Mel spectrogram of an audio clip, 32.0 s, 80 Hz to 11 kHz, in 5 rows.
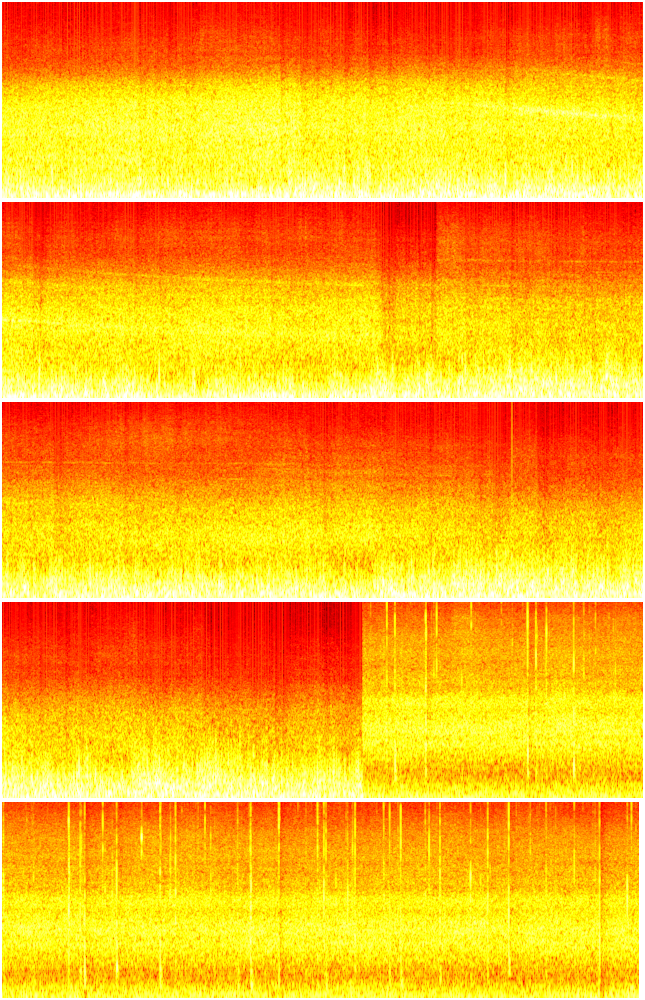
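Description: Boeing 747 freighter's four jet engines running loud and steady as it rolls along a wet runway: a deep rumble with a faint whine that falls in pitch as the aircraft passes. About 23 s in, this cuts off abruptly to quieter wind and rain noise on the microphone.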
